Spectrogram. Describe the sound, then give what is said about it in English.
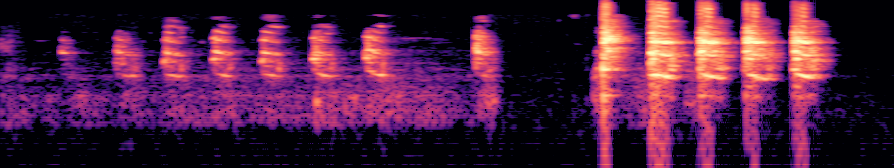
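Wild turkey hen yelping near a gobbler in a small group of hens: a softer run of short, evenly paced yelps, then five louder, harsher yelps in quick succession. “there's one hen that's doing the high pitch, fast pace, that higher, that just regular, normal, plain yelp.”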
